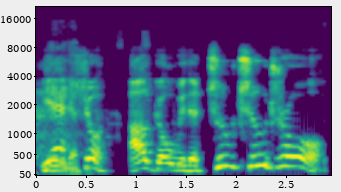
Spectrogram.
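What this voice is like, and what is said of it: Attempted Welsh accent. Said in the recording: “He's trying to do a Welsh accent, isn't he? I can tell he's just thinking it up. ... he's warmed up now.”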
